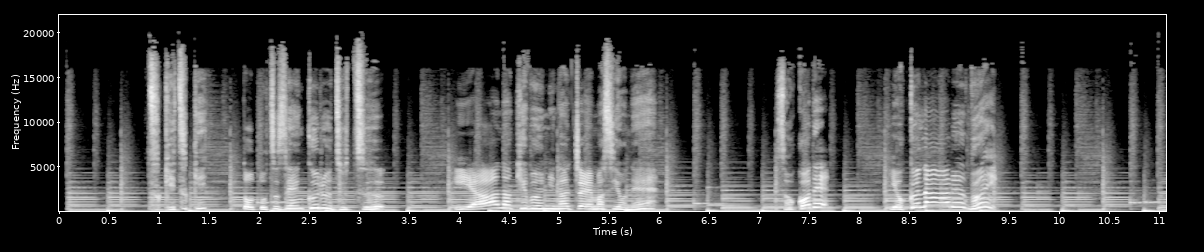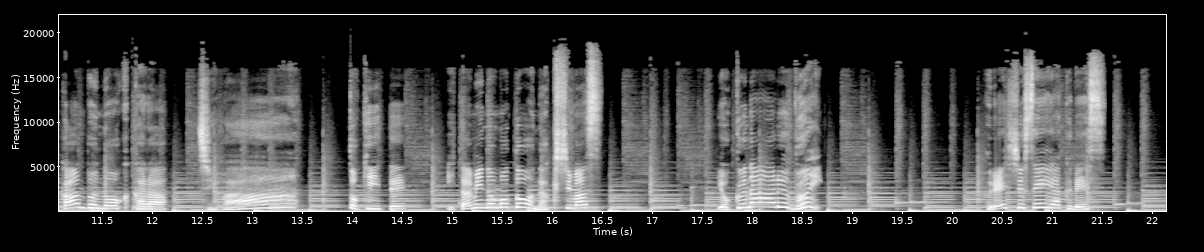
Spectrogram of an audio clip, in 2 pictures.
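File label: narration; kusuri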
